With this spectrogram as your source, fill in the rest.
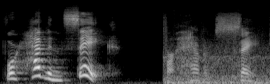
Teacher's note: the z sound at the end of heavens is actually dropped. So it sounds more like heaven's sake.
